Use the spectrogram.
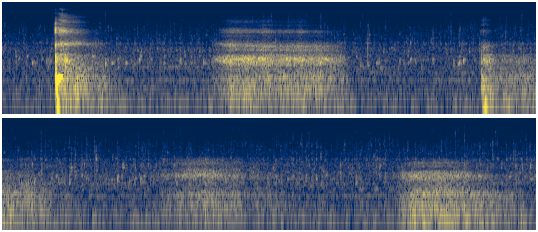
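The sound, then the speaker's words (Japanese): Water flows in and out of uneven, wormhole-like grooves, making three soft gurgling swells. Two sharp clicks stand out from the otherwise faint, trickling wash. “この多種多様な凹凸たちに流れ込んでは出ていく水が奏でる音”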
